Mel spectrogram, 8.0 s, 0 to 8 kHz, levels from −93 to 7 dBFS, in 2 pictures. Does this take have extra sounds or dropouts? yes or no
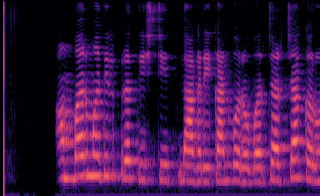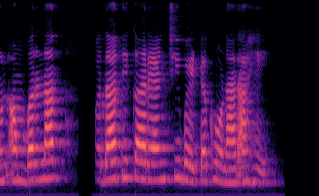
no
